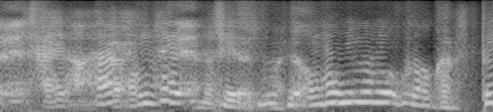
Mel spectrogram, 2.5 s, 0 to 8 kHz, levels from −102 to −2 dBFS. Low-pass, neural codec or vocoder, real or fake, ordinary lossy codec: none; codec, 16 kHz, 0.5 kbps, FreqCodec, smaller model; fake; none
